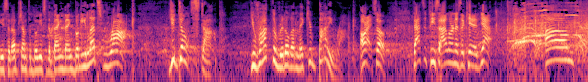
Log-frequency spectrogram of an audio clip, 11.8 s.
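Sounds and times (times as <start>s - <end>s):
speech: 0.0s - 2.8s, 3.4s - 11.7s
laughter: 0.0s - 5.4s, 7.5s - 10.4s
audience applause: 9.0s - 11.7s
raised voices and whoops: 10.1s - 11.7s.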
